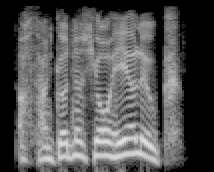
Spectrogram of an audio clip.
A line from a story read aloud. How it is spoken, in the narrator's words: he exclaimed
